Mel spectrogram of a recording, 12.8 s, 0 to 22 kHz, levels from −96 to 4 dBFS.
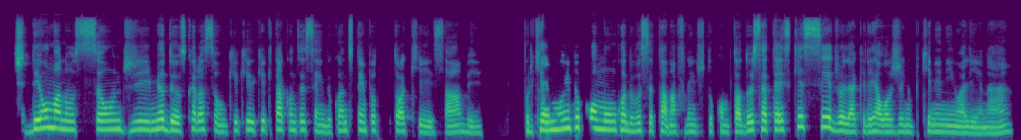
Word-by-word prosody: te - - -4
dê 230 +9 +8
uma 255 -1 +7
noção 215 +1 0
de: 210 +3 -2
"Meu 230 +3 +5
Deus, 200 -4 +2
que 235 - -9
horas 215 -1 +1
são? 195 -7 -5
O - - -9
que 195 - -7
que 210 +1 -2
que 215 +2 -3
que - - -24
tá 225 - +4
acontecendo? 205 -7 -5
Quanto 195 0 -5
tempo 200 -2 -3
eu 195 - -6 0.2
tô 185 - +1
aqui?", 155 -5 -4
sabe? 150 0 -5 0.5
Porque 185 +8 -3
é 205 - +7
muito 235 +6 +3
comum 225 -5 +3
quando 205 -3 +1
você 185 0 -3
tá 180 - 0
na 160 +1 -3
frente 160 0 -10
do 175 - -8
computador, 170 +3 0
você 210 +2 +2
até 215 0 +2
esquecer 280 +4 +1
de 190 - -6
olhar 170 -3 +3
aquele 165 0 -4
reloginho 160 -1 -1
pequenininho 160 -1 -3
ali, 140 -2 -3
né? 135 +5 -5
190 Hz, 205 wpm, -24 LUFS, 160-215 Hz, 0.5 s, dê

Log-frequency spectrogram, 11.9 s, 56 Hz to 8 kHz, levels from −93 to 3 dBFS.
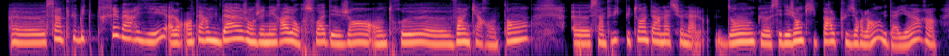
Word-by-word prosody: Heu, 190 -1 0
c'est 265 - -2
un 255 - +3
public 260 +1 -4
très 360 +5 -2
varié. 240 -3 0
Alors, 185 0 0
en 205 - +2
termes 230 +1 +4
d'âge, 245 +4 +3
en 210 -3 +4
général, 200 +3 +3
on 195 - +2
reçoit 205 +3 -2
des 185 -3 0
gens 190 +3 0
entre, 180 +3 -3
heu, 190 -3 +1
20 205 +5 +3
et 200 - +3
40 165 -4 -7
ans. 235 +5 +1 0.6
Heu, 180 -1 +1
c'est 195 - -4
un 190 - +1
public 225 +5 -5
plutôt 220 +3 -2
international. 200 -6 -1
Donc 200 +2 +1
heu, 175 -1 0
c'est 185 +3 -3
des 185 0 +4
gens 220 +4 +5
qui 220 -2 -9
parlent 205 +2 -1
plusieurs 180 -3 -3
langues, 225 +8 0
d'ailleurs 165 - -3
200 Hz, 190 wpm, -23 LUFS, 185-225 Hz, 0.6 s, gens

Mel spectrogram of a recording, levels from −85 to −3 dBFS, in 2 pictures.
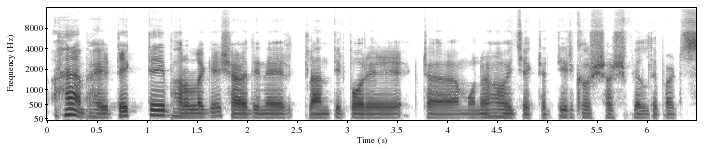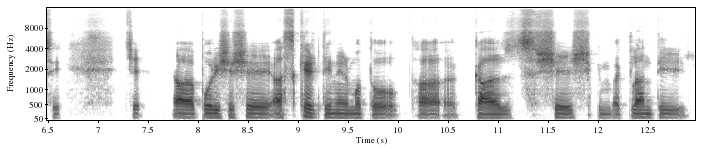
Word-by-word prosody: হ্যাঁ 180 -2 +6
ভাই 110 -1 +1 0.2
দেখতে 145 +3 +1 0.2
ভালো 120 -2 +2
লাগে 115 +3 +1
সারাদিনের 110 -1 +1 0.2
ক্লান্তির 105 0 -1
পরে 105 0 +3 0.4
একটা 110 - -4 0.4
মনে 105 +1 -2
হয় 115 -2 0
যে - - -5
একটা - - -8
দীর্ঘশ্বাস 110 0 -1
ফেলতে 100 0 -4
পারছি। 100 -1 0 0.7
যে - - -2 0.4
আ - - +7 0.2
পরিশেষে 115 0 +3 0.3
আজকের 120 +2 +4
দিনের 110 -2 -1
মতো 105 - -4 0.5
আ - - +3 0.5
কাজ 100 0 +5 0.5
শেষ 110 -1 0 0.2
কিংবা 100 -1 -8
ক্লান্তির 110 0 -2
110 Hz, 125 wpm, -26 LUFS, 105-115 Hz, 0.7 s, আ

